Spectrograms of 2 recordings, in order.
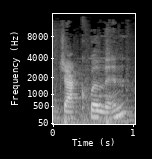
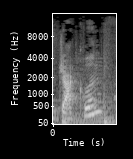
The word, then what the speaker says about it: Jacquin: that because well okay my name is jacquin and no one can say it right everyone says Jacqueline and I think that's kind of dumb because you know you're missing like a whole midsection of my name so I go by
